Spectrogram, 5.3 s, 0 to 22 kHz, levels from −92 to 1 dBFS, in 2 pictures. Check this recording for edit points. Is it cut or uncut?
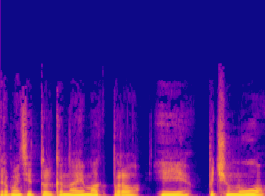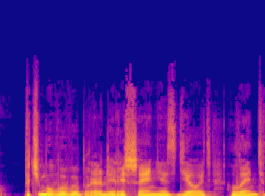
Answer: uncut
